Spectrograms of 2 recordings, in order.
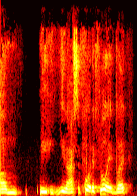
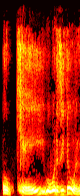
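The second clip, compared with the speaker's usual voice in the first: ordinary talk, nothing marked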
